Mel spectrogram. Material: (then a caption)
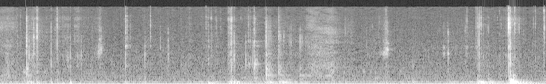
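Soap. A utility-knife blade scrapes thin slices off the surface of a solid red and white striped bar of soap. Quiet, crisp scraping ticks and brief bright crackles sit over a steady low hum. A louder, sharper scrape comes near the end.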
